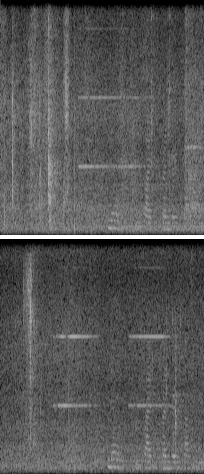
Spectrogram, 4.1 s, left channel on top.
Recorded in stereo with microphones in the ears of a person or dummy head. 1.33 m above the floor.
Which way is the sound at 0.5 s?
45° right (ahead or behind).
